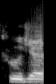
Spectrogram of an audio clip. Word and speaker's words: Kuja: Oh, see, I pronounce it Kuya, but it's Kuja to everybody else that speaks normally.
